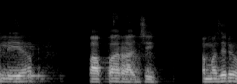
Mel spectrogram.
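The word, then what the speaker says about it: paparazzi: याद करने के लिए आप पापाराजी, समझ रहे हो? याद करने के लिए आप इसे पापाराजी बोल सकते हो, ठीक है। बाकी इसका सही जो होता है प्रोनाउंसिएशन वो होता है सर पेपरेटस।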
